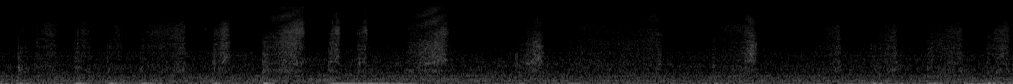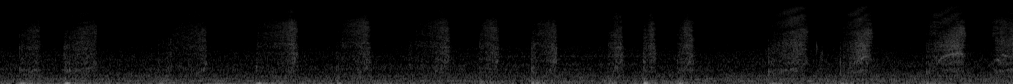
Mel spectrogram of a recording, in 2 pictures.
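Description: Brush strokes on a wet oil-painted canvas: a run of short, quick swishes, irregular, a few each second.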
